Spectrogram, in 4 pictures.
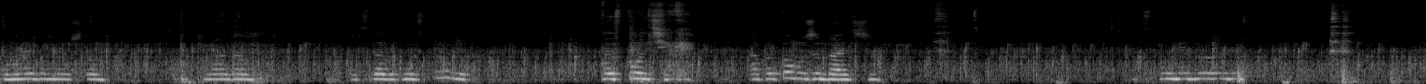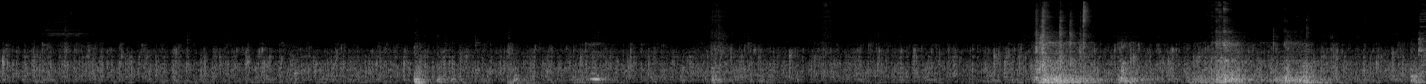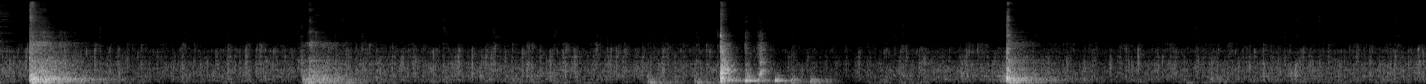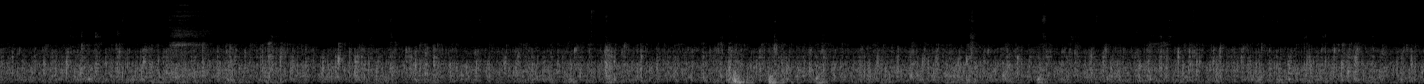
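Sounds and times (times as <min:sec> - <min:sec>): knocks and clunks of objects: 0:01.0 - 0:03.5, 0:12.2 - 0:14.3, 0:18.3 - 0:20.2, 0:21.3 - 0:21.9, 0:24.2 - 0:30.0, 0:30.8 - 0:34.2, 0:34.8 - 0:39.8, 0:50.0 - 0:51.2.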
